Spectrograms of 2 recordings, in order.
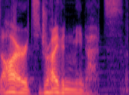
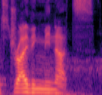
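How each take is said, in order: First: It is said in a put-on pirate voice. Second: It is said in his normal voice.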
